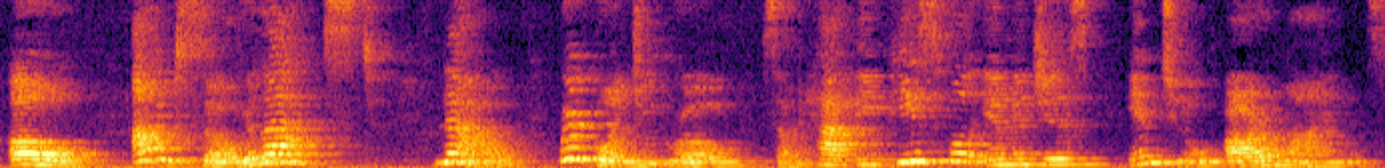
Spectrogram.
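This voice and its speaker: A woman's voice: on the high side, sing-song, slow pace. A woman playing a blissful, soothing meditation host in a spoof radio sketch. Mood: serene, blissful. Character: serene, blissful female guided-meditation host. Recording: echoey hall stage, distant mic.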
